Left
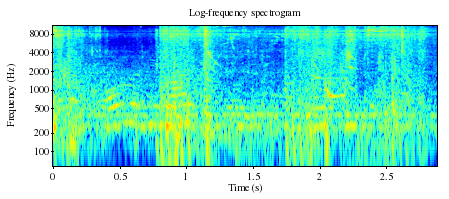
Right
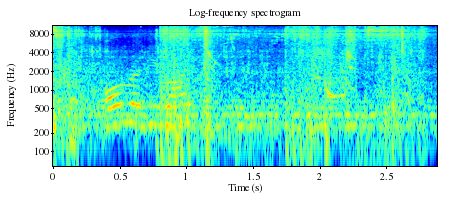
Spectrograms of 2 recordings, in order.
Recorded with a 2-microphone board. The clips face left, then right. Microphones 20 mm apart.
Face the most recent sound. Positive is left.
turn(degrees=50)  # may be behind; listen again after turning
